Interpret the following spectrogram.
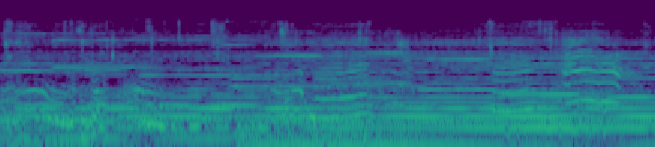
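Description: Soft background music with warbling, squeaky animal-like calls from two small furry creatures.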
